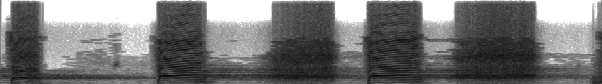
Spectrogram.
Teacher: ता का जो मखर है वो जबान की नोक और ऊपर के दांतों की जड़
